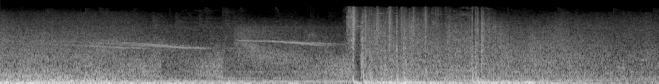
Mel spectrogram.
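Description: A mounted machine gun fires in rapid bursts.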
